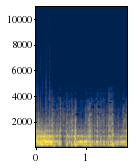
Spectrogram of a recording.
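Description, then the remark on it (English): A loud, steady rush of howling wind that swells and dips slightly, with a hollow moaning tone running through it and no voices. “Sure is windy.”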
